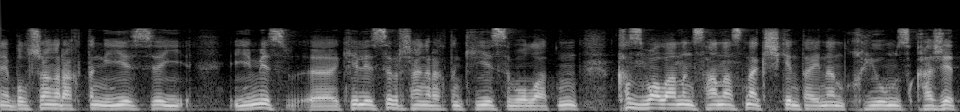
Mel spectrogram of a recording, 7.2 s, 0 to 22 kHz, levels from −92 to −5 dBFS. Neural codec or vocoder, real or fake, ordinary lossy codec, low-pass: none; real; none; none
